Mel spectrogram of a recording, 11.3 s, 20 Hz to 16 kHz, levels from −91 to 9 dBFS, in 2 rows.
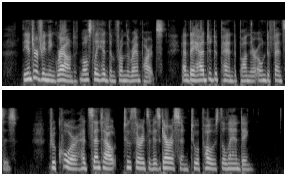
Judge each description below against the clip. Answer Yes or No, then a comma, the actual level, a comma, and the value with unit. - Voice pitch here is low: No, high, 195 Hz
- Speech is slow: No, average, 165 wpm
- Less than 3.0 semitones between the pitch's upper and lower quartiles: Yes, narrow, 2.4 semitones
